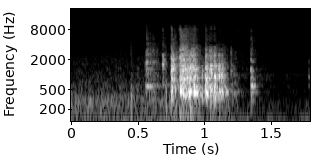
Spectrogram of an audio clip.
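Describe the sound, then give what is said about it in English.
A butler rings the doorbell of a house on Astor Drive in Bay City: a bright metallic tone, a quick cluster of clanging strikes lasting under a second, then one softer ping before it fades into quiet. “That's me you hear. Ringing the doorbell.”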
